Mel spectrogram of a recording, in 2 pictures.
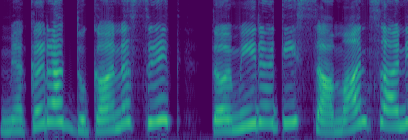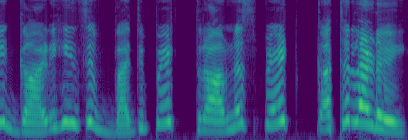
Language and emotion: Kashmiri, angry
